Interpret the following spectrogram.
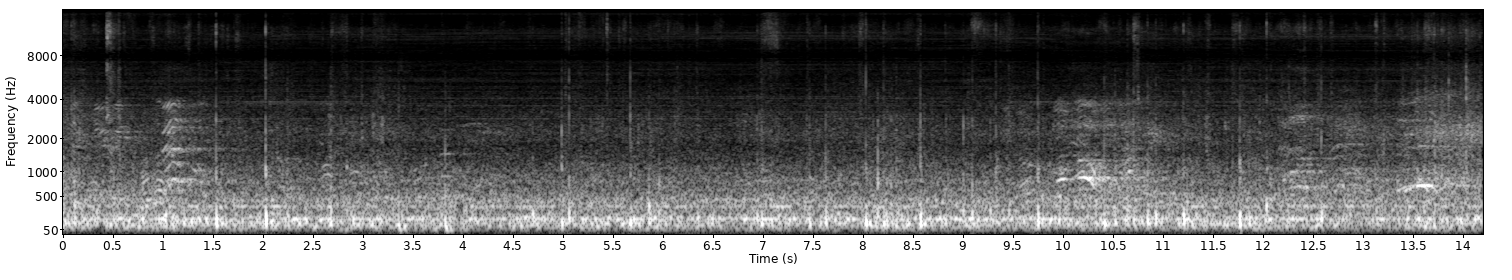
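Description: Basketball game sounds in a large gym: a ball bouncing and players' feet on the court, with indistinct shouts and crowd chatter throughout.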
